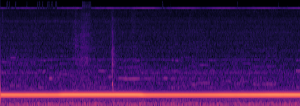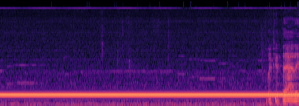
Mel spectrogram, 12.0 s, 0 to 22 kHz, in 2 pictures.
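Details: Yamaha K520 cassette deck; clean steady test tone with no wow or flutter, speed still slightly off before adjustment; steady tape speed.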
